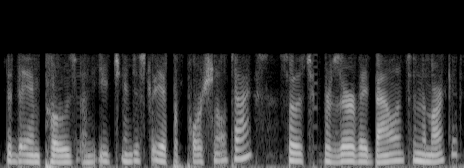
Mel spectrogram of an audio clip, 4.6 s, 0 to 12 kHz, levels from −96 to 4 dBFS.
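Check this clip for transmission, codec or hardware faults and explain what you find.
Two faults are present: heavy G.723.1 codec damage across the whole speech clip, and two short dropouts repaired by packet loss concealment.

G.723.1 codec, throughout: the speech is muffled and hoarse, with smeared consonants and nothing above 4 kHz. The damage is consistent with a low rate of about 6.3 kbit/s. Its 30 ms frames and slow spectral updates blur transitions. This damage is steady everywhere, unlike the brief loss events.

VoIP packet loss concealed by the speech codec, at 0.77 to 0.89 s and 3.14 to 3.20 s: each event points to a single lost 30 ms frame. The decoder filled the gap by repeating its last pitch and filter at falling gain, giving a buzzy or noisy stretch that fades. Because the next frames build on that guess, the weakness persists briefly. Unlike a clean dropout, the gap is not left silent.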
